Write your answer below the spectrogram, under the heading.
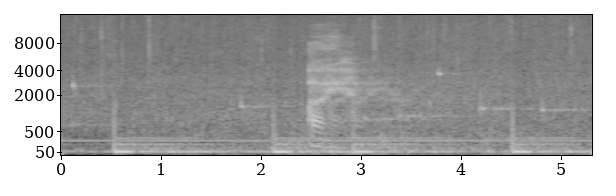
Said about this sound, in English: I walked the streets that you despised. I walked, and it would not stop raining.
